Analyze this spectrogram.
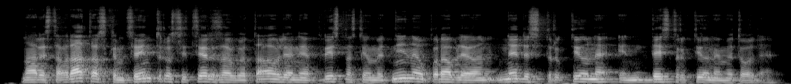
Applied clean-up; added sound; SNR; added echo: neural mask model Resemble Enhance denoiser.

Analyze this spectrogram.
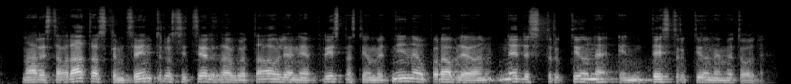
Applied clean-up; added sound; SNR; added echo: neural mask model RNNoise.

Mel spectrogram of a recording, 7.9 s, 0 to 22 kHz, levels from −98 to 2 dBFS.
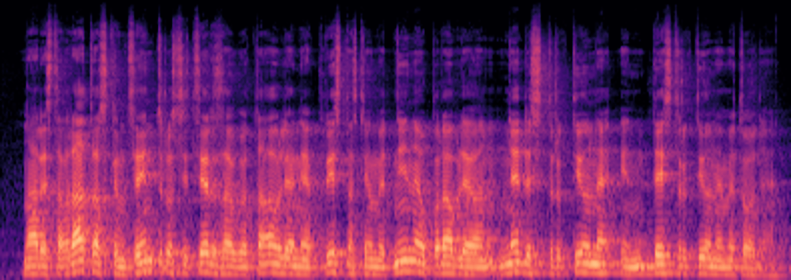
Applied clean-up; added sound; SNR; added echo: none; none; none; none.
